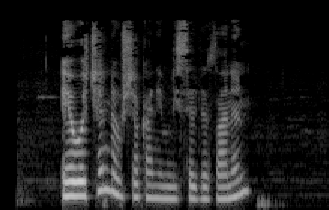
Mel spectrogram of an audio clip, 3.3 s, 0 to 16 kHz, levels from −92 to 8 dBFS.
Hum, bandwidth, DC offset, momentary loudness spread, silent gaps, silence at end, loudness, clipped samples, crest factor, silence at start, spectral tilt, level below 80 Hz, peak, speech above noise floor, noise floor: none; 11.5 kHz; under 0.1%; 13 LU; none; 0.8 s; -23 LUFS; under 0.1%; 18 dB; 0.6 s; -4.5 dB/octave; -70 dBFS; -6 dBFS; 47 dB; -69 dBFS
